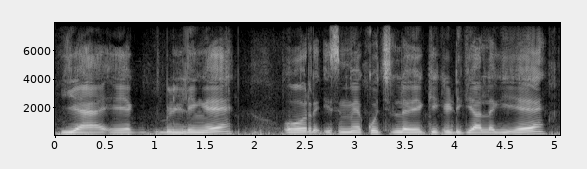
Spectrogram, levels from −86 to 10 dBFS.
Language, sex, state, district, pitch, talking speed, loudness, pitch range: Hindi, male, Uttar Pradesh, Saharanpur, 125 Hz, 140 wpm, -14 LUFS, 120-130 Hz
